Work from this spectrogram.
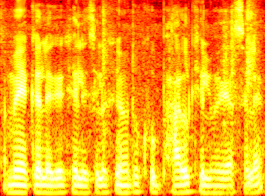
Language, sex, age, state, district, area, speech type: Assamese, male, 18-30, Assam, Nagaon, rural, spontaneous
